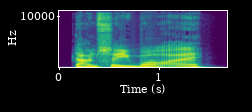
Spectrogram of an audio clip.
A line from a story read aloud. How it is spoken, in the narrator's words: grumbled an elderly priest at the back of the crowd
